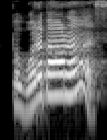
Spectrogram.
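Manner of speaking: high, loud worried wife; Mrs Popper's complaint. A narrator's reading. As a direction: protest it loudly and high. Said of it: "said Missus Penguin".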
